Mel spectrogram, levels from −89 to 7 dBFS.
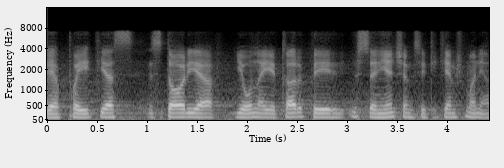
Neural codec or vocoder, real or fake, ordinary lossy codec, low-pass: codec, 16 kHz, 0.5 kbps, FunCodec, trained on Chinese and English, 25 frames a second; fake; MP3, 96 kbps; 7.2 kHz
